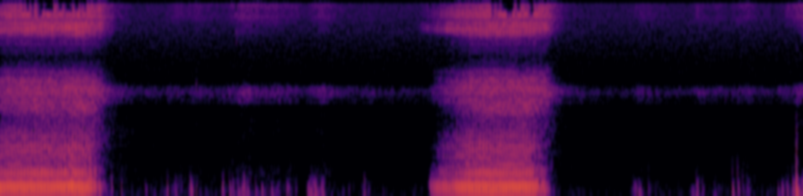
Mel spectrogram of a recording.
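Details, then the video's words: Deep, buzzy snores from Joschi, a pet dog who snores a bit: two long rasping breaths roughly five seconds apart, with soft snuffles and faint crackles in between, recorded indoors. "Lustig Hund schnarcht"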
